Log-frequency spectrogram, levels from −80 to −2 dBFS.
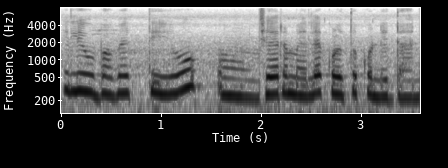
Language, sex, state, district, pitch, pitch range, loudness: Kannada, female, Karnataka, Koppal, 260 Hz, 240-270 Hz, -14 LUFS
